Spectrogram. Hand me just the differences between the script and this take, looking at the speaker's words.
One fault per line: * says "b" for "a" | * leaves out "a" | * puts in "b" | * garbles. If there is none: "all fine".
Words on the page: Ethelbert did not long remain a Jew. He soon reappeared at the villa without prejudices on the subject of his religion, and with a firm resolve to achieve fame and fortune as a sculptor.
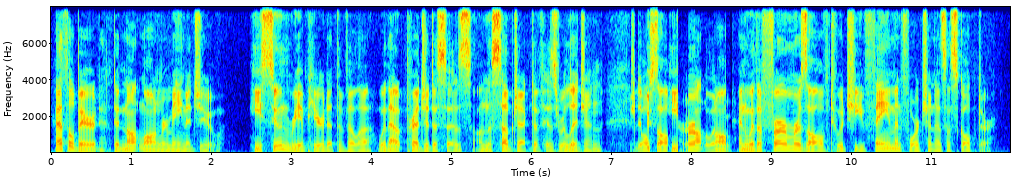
* garbles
